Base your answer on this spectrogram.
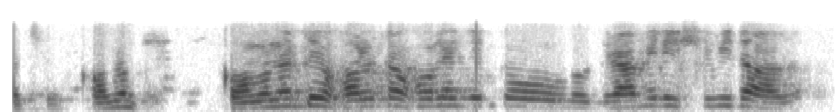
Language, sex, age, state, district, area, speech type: Bengali, male, 45-60, West Bengal, Paschim Bardhaman, urban, conversation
